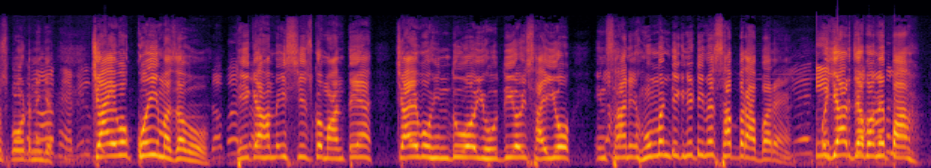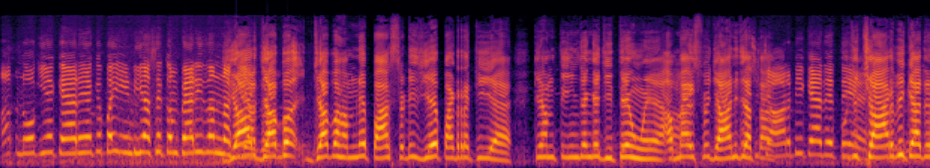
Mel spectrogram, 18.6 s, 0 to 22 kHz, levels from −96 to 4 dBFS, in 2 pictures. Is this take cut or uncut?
cut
